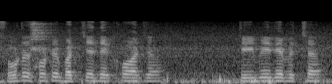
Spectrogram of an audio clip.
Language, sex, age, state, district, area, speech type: Punjabi, male, 45-60, Punjab, Mansa, urban, spontaneous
